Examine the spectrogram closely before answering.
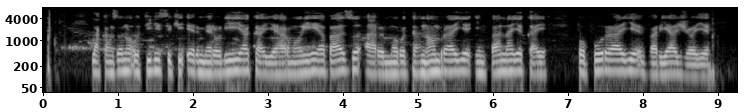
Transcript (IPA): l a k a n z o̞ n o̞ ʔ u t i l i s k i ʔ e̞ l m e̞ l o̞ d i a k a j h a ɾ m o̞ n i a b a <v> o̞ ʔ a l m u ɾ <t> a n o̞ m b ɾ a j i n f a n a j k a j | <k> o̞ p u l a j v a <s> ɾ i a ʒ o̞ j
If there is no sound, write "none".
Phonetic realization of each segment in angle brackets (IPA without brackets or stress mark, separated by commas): z, t, p, none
